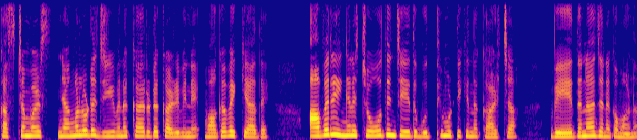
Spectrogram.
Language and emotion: Malayalam, sad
